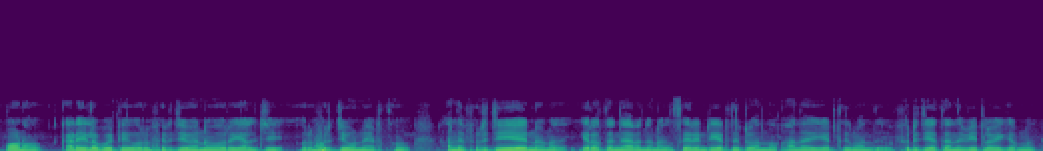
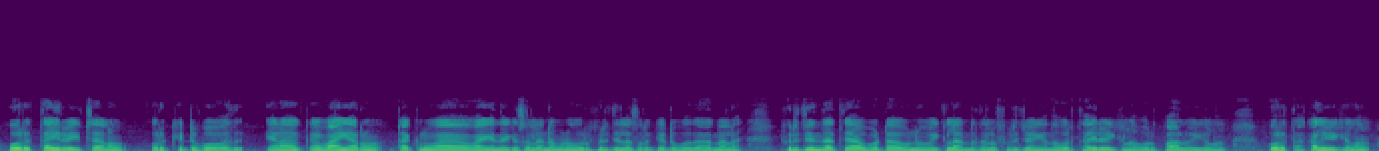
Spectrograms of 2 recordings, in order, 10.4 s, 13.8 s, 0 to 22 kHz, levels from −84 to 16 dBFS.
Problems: none marked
